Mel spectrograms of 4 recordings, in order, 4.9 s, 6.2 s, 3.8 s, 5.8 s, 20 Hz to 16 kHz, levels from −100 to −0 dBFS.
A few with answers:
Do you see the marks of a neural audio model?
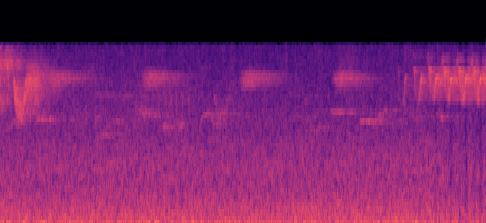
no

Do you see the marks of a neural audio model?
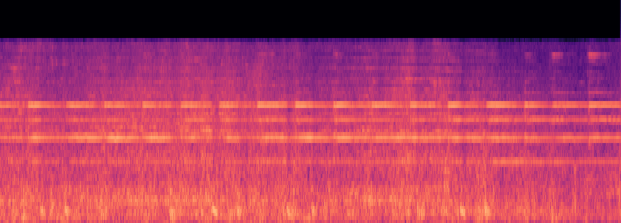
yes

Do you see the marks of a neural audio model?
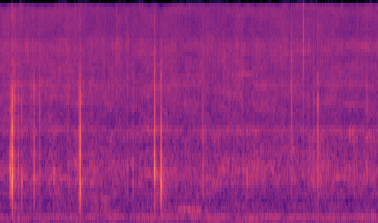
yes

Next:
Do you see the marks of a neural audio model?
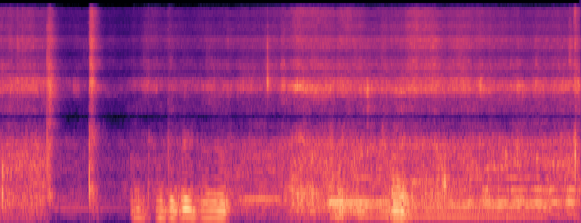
yes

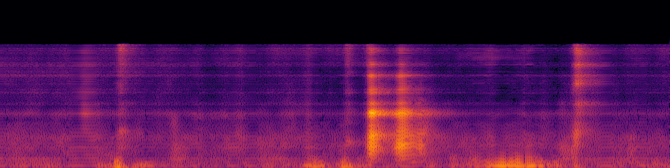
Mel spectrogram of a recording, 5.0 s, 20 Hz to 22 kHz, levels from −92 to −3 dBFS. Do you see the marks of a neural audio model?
yes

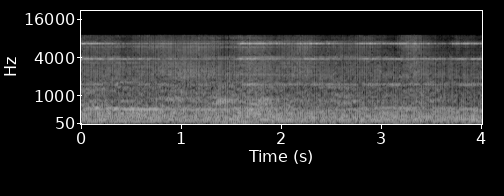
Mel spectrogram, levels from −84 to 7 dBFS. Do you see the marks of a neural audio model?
yes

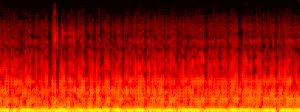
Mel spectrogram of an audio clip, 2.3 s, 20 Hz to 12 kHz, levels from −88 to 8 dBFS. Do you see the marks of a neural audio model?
yes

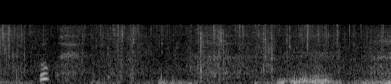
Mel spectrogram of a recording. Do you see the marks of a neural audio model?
no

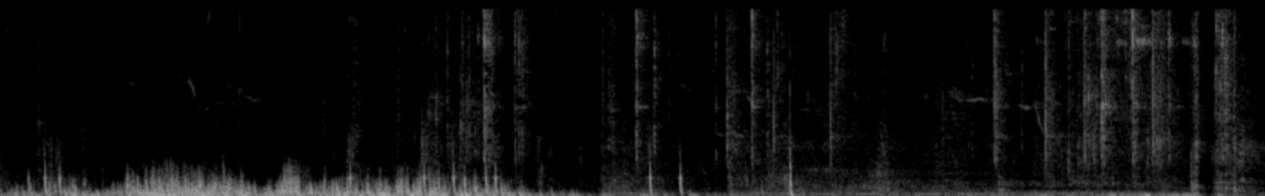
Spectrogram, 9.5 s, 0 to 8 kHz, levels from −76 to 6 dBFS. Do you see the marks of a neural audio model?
no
